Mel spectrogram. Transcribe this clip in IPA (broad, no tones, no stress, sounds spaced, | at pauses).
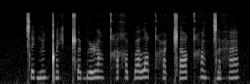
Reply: ǀ e ɡ ə̃ ǃ ã ʃ ǁ œ ɡ œ ɭ ã ʁ qʰ ə χ œ p ə lˠ œ qʰ œ ǁ a qʰ ã ǀ ə̃ h ã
